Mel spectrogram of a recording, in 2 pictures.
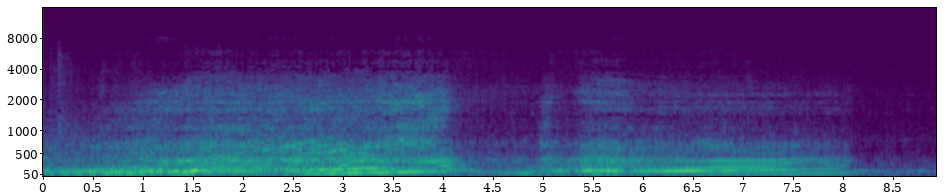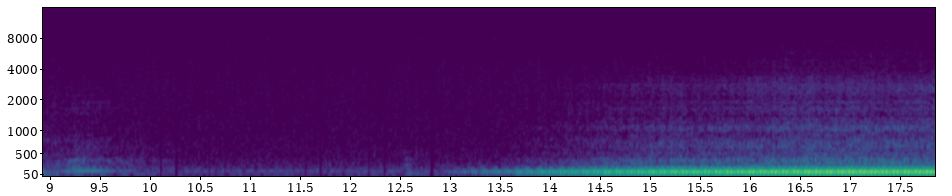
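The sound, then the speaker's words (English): Car engines being warmed up rev and rumble, rising in loud bursts, then easing off to near quiet before a deep, steady engine roar swells back up and holds. “Sounds like they're out to warm up their cars, not burn them up.”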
